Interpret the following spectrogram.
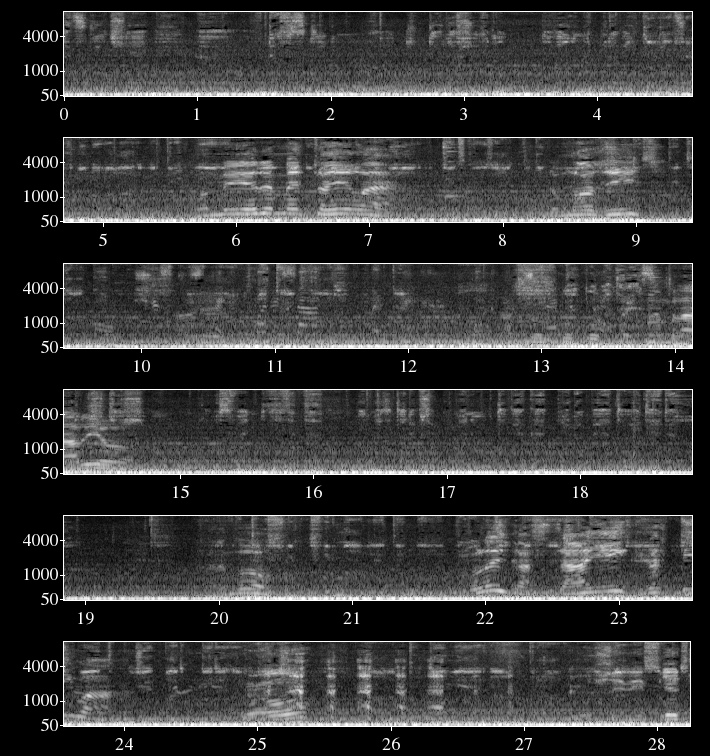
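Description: A car in motion, heard from inside the cabin: a steady low rumble that holds throughout.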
